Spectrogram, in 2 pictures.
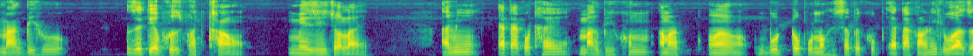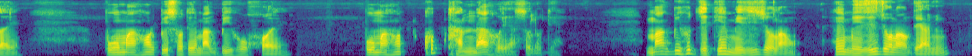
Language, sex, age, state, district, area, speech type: Assamese, male, 45-60, Assam, Tinsukia, urban, spontaneous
